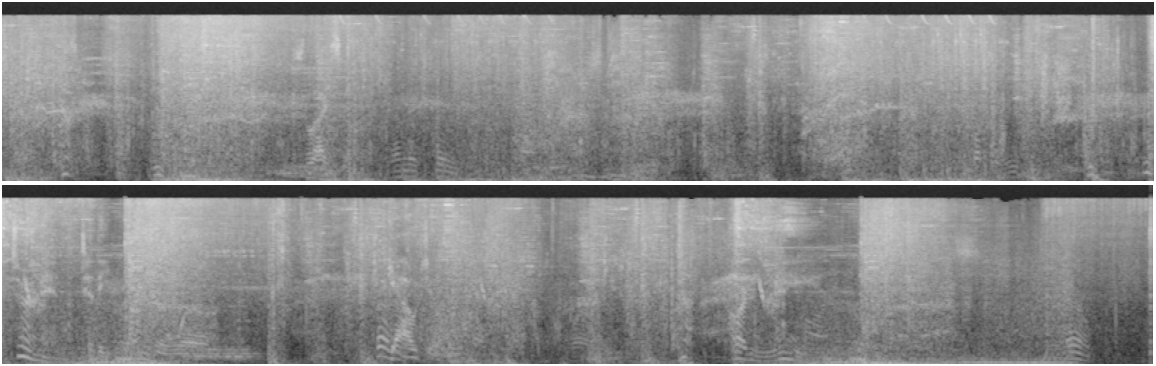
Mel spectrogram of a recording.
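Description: Sword slashes and impacts clash with loud bursts.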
